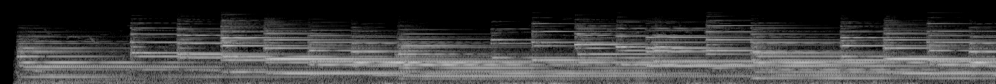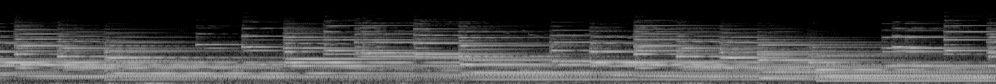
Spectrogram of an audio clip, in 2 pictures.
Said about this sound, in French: concert donc de carillon ce samedi soir. Je peux pas dire en la cathédrale, comme on le dit parfois, ou dans la cathédrale, Saint-Bénigne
